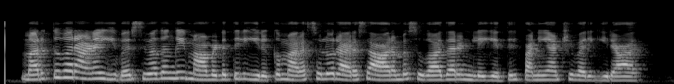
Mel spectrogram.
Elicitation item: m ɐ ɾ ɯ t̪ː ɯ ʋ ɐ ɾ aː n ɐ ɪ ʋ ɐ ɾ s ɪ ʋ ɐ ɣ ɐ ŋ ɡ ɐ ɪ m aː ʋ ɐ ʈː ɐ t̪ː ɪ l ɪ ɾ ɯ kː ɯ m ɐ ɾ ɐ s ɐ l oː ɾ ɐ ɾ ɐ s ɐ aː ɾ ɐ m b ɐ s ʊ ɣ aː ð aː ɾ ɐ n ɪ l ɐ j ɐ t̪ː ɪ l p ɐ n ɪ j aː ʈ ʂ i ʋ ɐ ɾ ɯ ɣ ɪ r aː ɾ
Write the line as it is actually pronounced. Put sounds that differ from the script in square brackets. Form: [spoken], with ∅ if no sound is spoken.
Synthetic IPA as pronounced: m ɐ ɾ ɯ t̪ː ɯ ʋ ɐ ɾ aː n ɐ ɪ ʋ ɐ ɾ s ɪ ʋ ɐ ɣ ɐ ŋ ɡ ɐ ɪ m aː ʋ ɐ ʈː ɐ t̪ː ɪ l ɪ ɾ ɯ kː ɯ m ɐ ɾ ɐ s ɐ l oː ɾ ɐ ɾ ɐ s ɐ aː ɾ ɐ m b ɐ s ʊ ɣ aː ð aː ɾ ɐ n ɪ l ɐ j ɐ t̪ː ɪ l p ɐ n ɪ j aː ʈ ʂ i ʋ ɐ ɾ ɯ ɣ ɪ r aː ɾ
